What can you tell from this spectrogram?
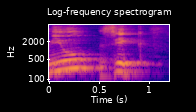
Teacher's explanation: म्यू पहला syllable है जिसको हम स्ट्रेस्ड सिलेबल बोलते हैं, खींच के हम अदा करते हैं, और जिक जो कि अनस्ट्रेस्ड है, इसको हम जल्दी से अदा करते हैं।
